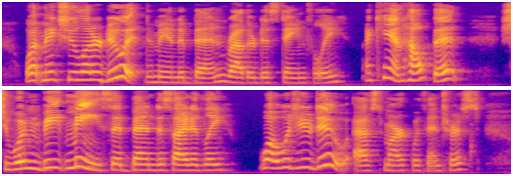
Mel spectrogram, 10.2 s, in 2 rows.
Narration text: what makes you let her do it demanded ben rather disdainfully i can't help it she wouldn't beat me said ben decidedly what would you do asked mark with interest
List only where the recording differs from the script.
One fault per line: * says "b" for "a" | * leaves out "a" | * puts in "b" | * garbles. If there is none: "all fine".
all fine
